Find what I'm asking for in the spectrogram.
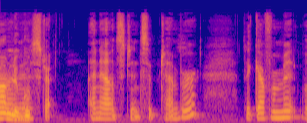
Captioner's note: speaking French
